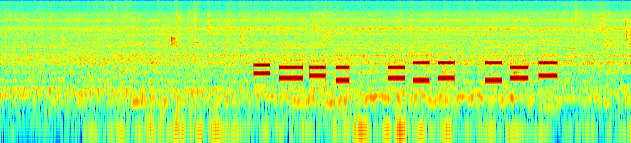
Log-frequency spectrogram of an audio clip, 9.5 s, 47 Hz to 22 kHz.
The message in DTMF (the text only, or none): 0471 436 349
